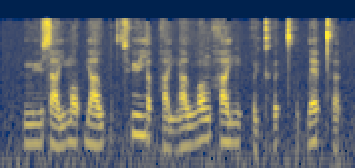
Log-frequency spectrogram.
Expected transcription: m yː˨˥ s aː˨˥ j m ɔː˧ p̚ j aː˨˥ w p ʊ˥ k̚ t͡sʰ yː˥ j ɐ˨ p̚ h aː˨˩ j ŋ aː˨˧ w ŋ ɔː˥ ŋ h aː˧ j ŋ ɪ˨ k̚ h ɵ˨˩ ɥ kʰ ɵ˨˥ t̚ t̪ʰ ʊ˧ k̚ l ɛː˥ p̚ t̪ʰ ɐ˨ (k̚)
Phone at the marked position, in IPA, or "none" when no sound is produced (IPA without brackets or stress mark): k̚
